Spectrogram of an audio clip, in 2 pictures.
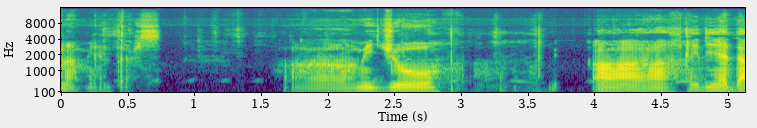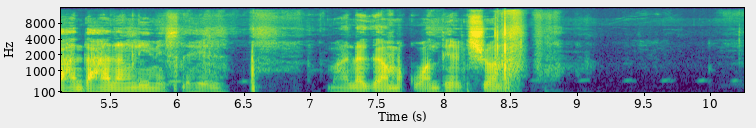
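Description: Dry soil scrapes and crumbles under a hand.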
